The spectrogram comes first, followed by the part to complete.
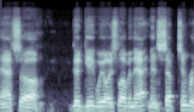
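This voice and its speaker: A man speaks at a fairly high pitch with ordinary pitch variation. The sound is dry and close, with no echo. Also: very clean recording, silent background. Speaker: host of a music talk show and band musician. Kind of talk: casual live show chat. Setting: home studio video stream. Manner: halting, many fillers.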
